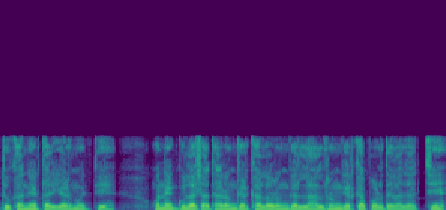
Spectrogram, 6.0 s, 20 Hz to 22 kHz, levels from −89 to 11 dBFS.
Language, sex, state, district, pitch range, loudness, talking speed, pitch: Bengali, male, Assam, Hailakandi, 140-145 Hz, -17 LUFS, 130 wpm, 140 Hz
